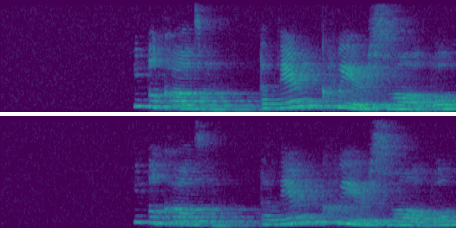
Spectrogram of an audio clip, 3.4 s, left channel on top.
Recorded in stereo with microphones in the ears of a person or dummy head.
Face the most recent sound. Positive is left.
turn(degrees=10)  # may be behind; listen again after turning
